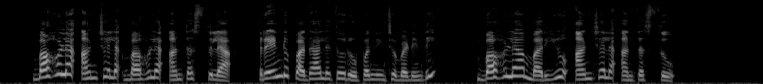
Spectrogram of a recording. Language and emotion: Telugu, neutral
